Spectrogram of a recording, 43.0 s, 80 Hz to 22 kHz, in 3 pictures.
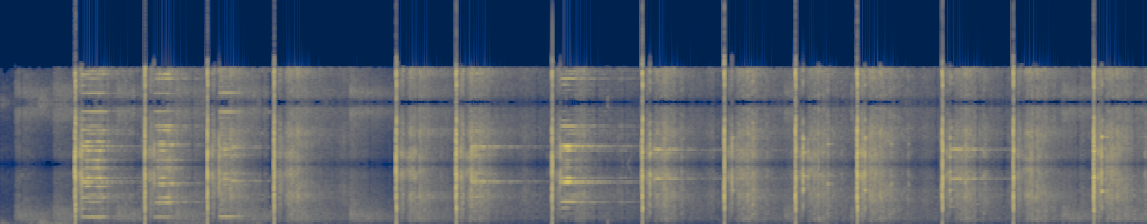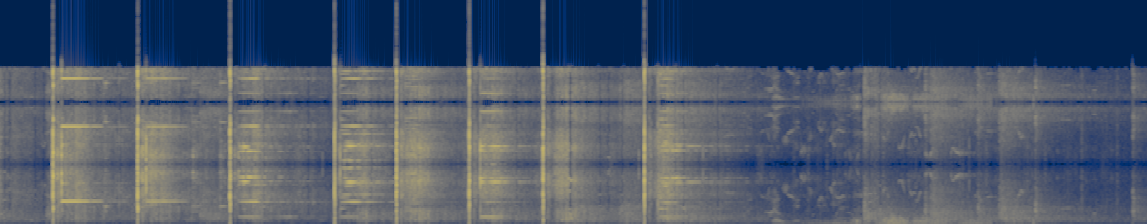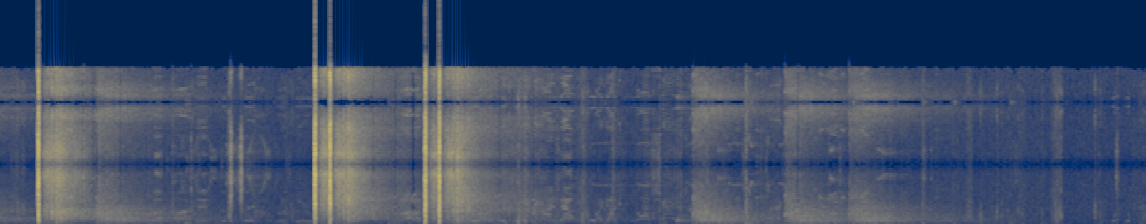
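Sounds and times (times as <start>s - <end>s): pistol shots: 0.2s - 23.7s, 28.4s - 30.8s, 32.6s - 35.2s, 37.3s - 40.2s
steel target ringing: 1.0s - 3.6s, 5.2s - 11.2s, 11.8s - 12.8s, 15.0s - 21.6s, 22.4s - 23.7s.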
